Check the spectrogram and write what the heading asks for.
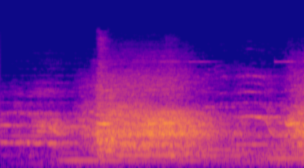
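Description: A large crowd of Chinese people, in a film scene, shouts "Long live democracy!" together in a loud, swelling roar that surges after a moment, holds, dips slightly and rises again, with many voices blending into a chant-like clamor.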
